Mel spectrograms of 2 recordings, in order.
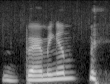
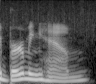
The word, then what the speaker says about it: Birmingham: pronounced like Birmingham like you don't say the H Birmingham but here in be America we say uh we say Birmingham like birming big ham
